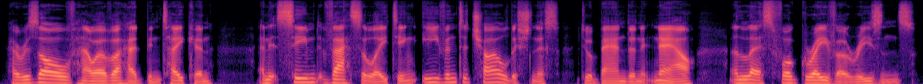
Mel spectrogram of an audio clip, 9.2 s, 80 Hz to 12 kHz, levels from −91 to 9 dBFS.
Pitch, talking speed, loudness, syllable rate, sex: 115 Hz, 135 wpm, -20 LUFS, 4.8 syllables/s, male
